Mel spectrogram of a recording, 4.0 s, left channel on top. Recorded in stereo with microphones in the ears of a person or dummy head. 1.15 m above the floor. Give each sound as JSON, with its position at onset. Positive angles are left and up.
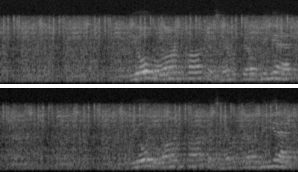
{"t": 1.7, "sound": "a woman speaking", "side_deg": 55, "distance_m": 2.0}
